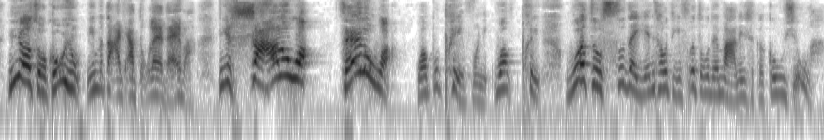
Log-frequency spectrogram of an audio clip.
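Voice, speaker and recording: A woman's voice: sits high, sing-song, a little fast, hardly any pauses, a bit bright, slightly rough, exaggerated voice. A woman voicing a boastful, defiant male martial hero in a storytelling performance. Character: bold swaggering male hero, a martial outlaw.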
